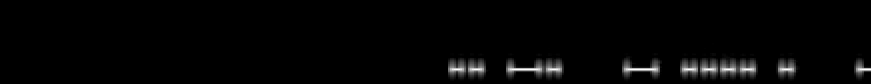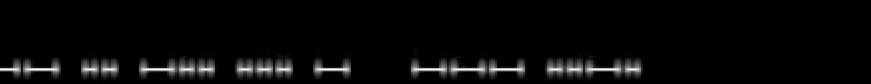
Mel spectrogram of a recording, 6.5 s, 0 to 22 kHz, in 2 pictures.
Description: Morse code, heard as a keyed tone, about 32 wpm, 700 Hz. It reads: IN THE MIDST OF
